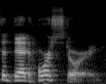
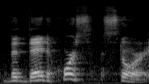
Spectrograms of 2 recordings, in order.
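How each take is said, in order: First: The words are slurred and poorly enunciated. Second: The words are carefully and clearly enunciated. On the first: The speaker calls it wrong. "You did not enunciate very well" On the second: The speaker calls it right. "That is much clearer"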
